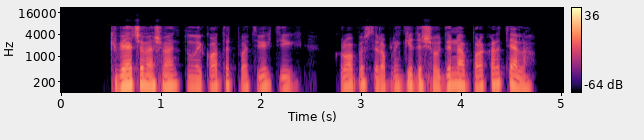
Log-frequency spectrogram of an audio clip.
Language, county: Lithuanian, Kaunas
